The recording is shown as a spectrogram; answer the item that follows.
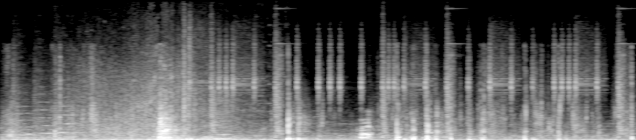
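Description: Background music under a string of sharp knocks and thumps from a basketball being shot and bounced on a wet court, with one loud noisy thud about two seconds in.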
